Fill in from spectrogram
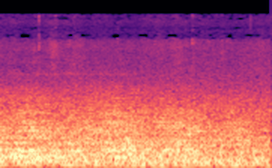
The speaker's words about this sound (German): Ja, es fliegt ja noch ein Flugzeug her, natürlich. Natürlich.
